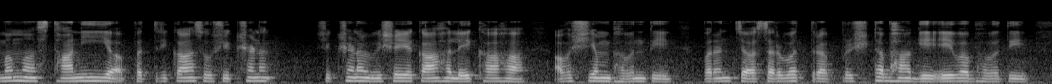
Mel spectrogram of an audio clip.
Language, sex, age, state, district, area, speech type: Sanskrit, male, 18-30, Karnataka, Bangalore Urban, rural, spontaneous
